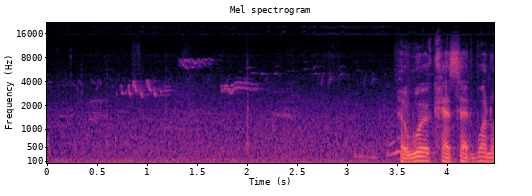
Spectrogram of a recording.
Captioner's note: birds chirp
